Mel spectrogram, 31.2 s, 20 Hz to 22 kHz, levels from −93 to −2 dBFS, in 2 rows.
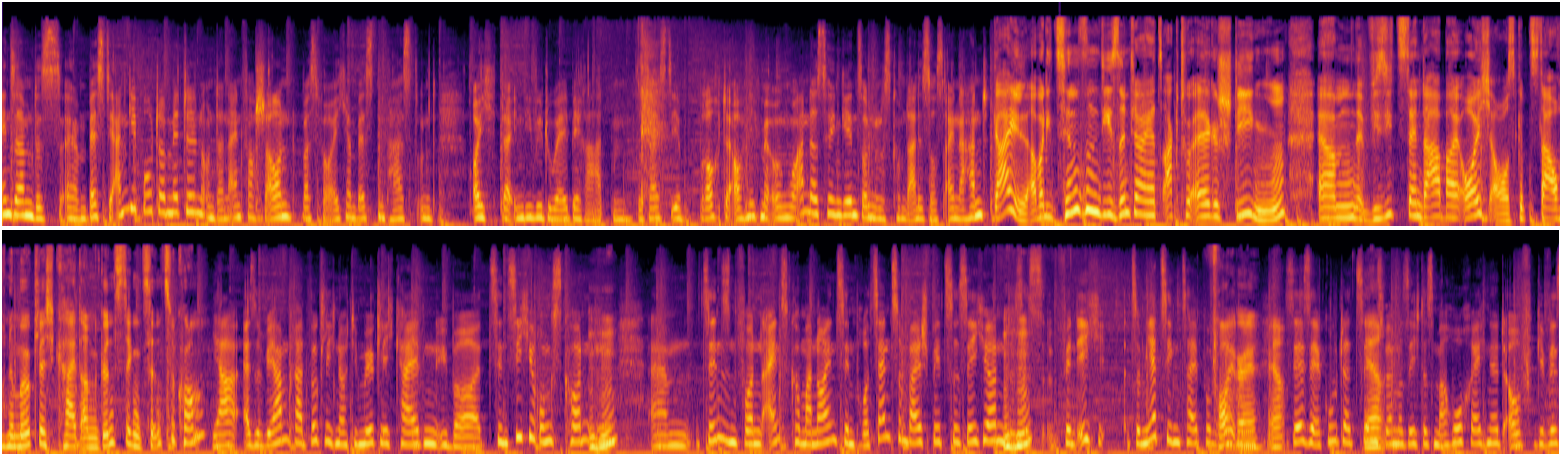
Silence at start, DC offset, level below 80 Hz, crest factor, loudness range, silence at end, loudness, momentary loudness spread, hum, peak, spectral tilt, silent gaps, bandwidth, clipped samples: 0 s; under 0.1%; -32 dBFS; 16 dB; 7 LU; 0 s; -15 LUFS; 9 LU; none; 0 dBFS; -4.5 dB/octave; none; 16.5 kHz; under 0.1%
